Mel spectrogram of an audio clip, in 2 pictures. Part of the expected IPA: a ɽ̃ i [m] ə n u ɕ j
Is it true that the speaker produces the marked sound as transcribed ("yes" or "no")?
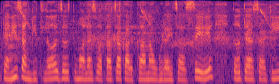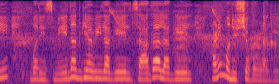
yes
